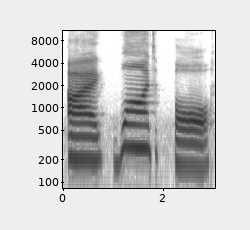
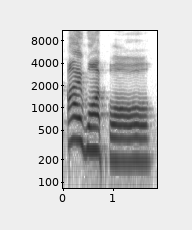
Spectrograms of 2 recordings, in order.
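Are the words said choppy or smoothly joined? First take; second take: choppy; smoothly joined. First: Each word is said separately, broken apart. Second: The words flow together as one connected phrase. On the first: The speaker calls it wrong. "they try to break down the step" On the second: The speaker calls it right. "giving the whole sentence and like actually fully saying it and extending the sound"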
